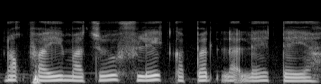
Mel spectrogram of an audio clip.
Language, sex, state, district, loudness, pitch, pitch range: Wancho, female, Arunachal Pradesh, Longding, -17 LUFS, 185 Hz, 170-195 Hz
